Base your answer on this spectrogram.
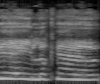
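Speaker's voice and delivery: high, off-kilter, uncanny mimicked voice, subtly wrong. Retelling a pale creature's line from a scary story: creature mimicking human speech wrongly. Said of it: "like how you said it, but wrong".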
